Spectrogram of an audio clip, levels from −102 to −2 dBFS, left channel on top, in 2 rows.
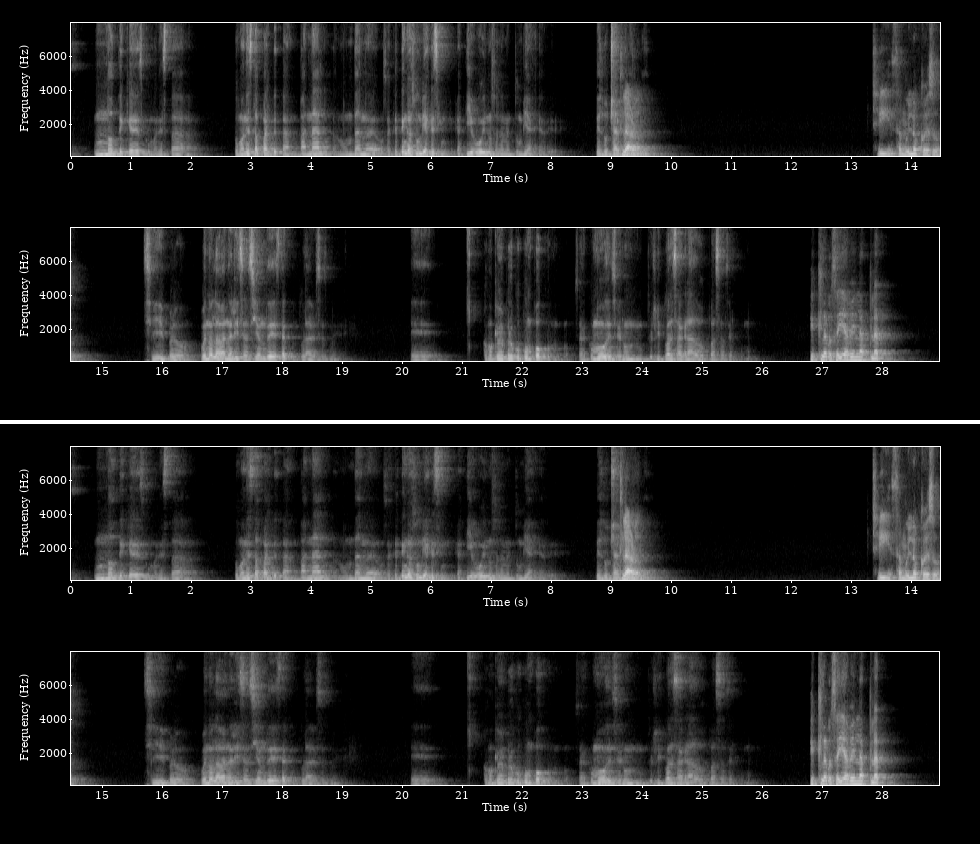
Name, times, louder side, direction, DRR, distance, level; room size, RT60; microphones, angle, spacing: voice 1, 0.4-2.0 2.7-5.2 5.5-6.3 6.6-8.0 8.8-9.6 15.8-16.4 16.7-18.7 20.2-20.6 21.4-22.6 23.0-25.4, left 3 dB, 70° left, 0.9 m, -37 dB
voice 2, 9.1-9.6 13.4-14.5 26.8-28.0, right 2 dB, 25° right, 0.5 m, -30 dB
15.0 x 5.4 x 4.7 m
head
